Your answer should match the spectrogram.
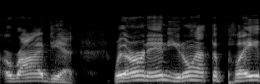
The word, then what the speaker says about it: Earn In: That's Earn In, spelled like earning money without the G.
